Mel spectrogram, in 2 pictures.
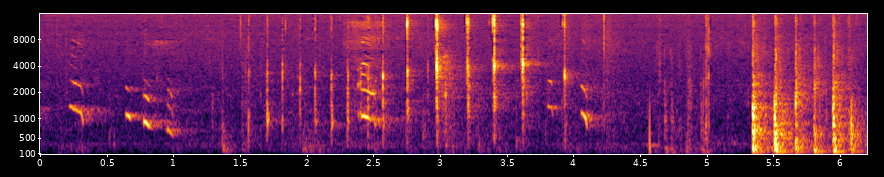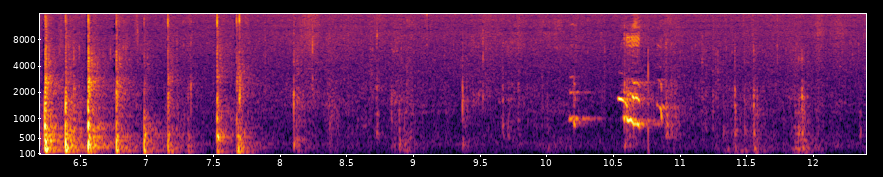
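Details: Tiny Shih Tzu indoors in Marietta, Georgia, gives a few high, falling whimpers, broken by a loud burst of quick rattling clicks and scuffles. A last short pair of squeaky whines comes near the end.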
